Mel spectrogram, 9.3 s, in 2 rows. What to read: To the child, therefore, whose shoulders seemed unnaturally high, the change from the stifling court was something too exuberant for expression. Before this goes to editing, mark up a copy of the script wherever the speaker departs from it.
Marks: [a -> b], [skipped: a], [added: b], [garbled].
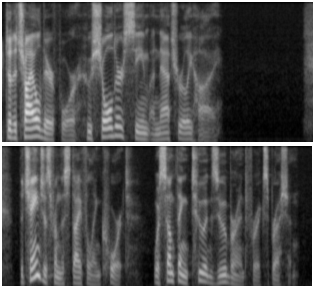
To the child, therefore, whose shoulders [seemed -> seem] unnaturally high, the [change -> changes] from the stifling court was something too exuberant for expression.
